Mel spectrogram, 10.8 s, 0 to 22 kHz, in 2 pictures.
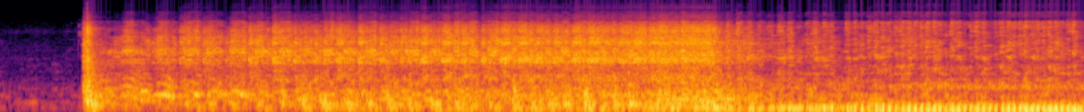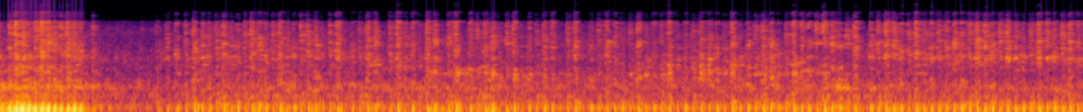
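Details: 1968 VW Type 3 Squareback with original Bosch fuel injection, vacuum leaks now fixed: engine catches loud, then drops to a lumpy, unsettled idle and won't fuel properly; rough idle.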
